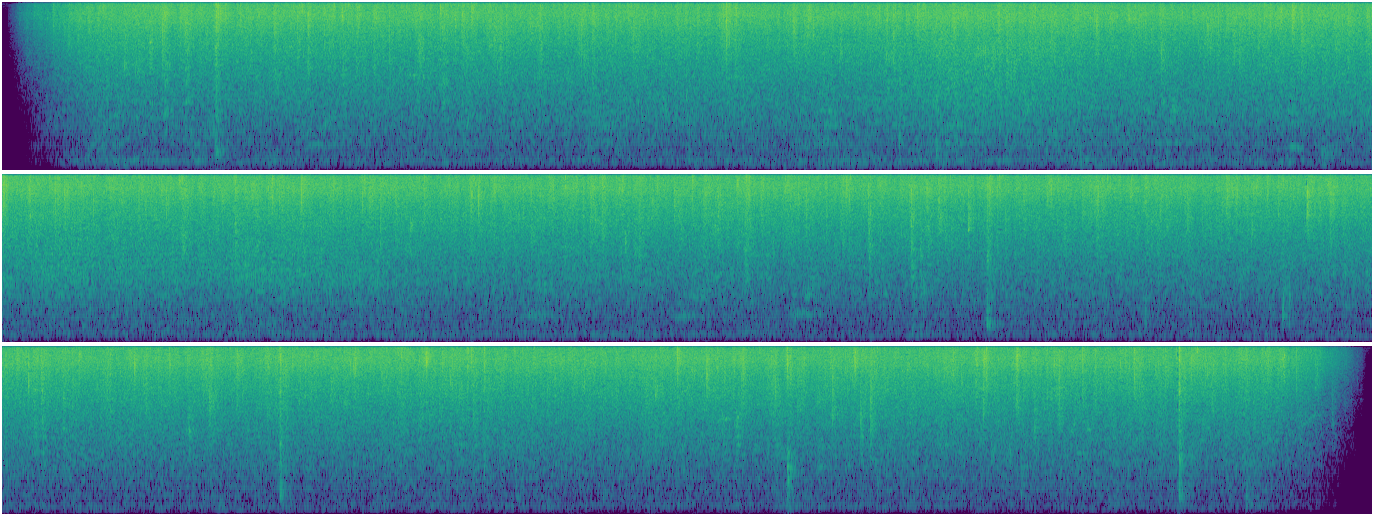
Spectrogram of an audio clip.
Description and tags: Recorded with an iPhone, during a storm. Rain and some neighborhood ambience.
nature, rain, raining, rainstorm, rainy, relaxing, storm, water, weather, wet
